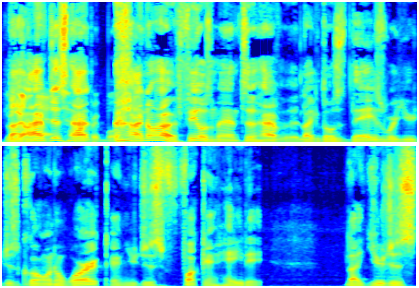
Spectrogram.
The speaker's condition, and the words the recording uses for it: No condition.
